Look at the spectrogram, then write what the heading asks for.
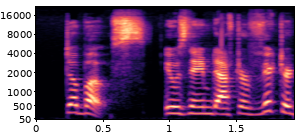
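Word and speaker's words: Duboce: familiar with English names you'll probably want to pronounce it de bois C but here in San Francisco we pronounce it DuBose it was named after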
